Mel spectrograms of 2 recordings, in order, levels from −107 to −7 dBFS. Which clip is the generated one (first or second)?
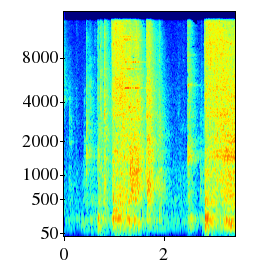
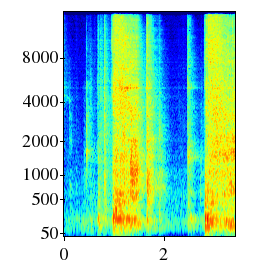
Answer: second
